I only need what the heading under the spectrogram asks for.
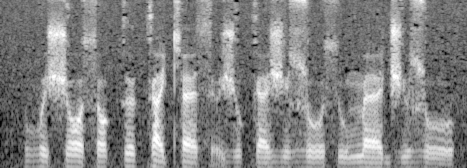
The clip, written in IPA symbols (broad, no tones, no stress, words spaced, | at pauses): vəʃɔ sɔkəkacʰæ sə̰ʒokæʒɪ ɮosu mæd͡ʒɯɮo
